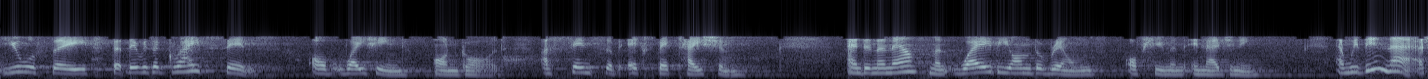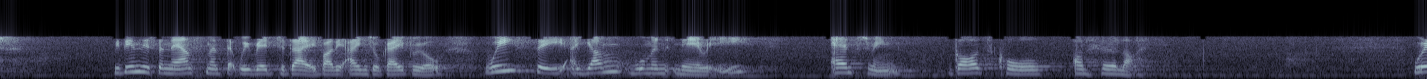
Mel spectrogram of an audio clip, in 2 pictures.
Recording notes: Congregation: Carlton 10am (Service of Baptism and Confirmation)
